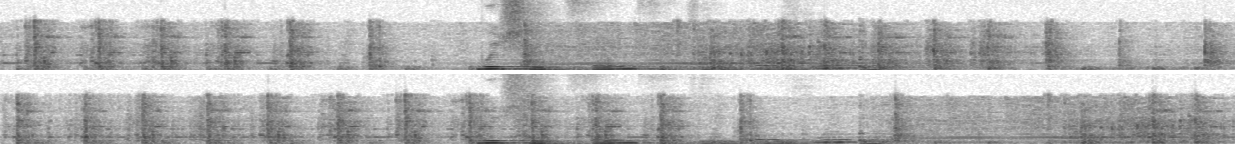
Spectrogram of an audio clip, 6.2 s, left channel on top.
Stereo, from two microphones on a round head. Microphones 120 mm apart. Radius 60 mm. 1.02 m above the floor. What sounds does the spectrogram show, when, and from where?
2.4 s a woman speaking: 25° left (ahead or behind), 0.6 m; by 4.2 s 60° left (ahead or behind), 3 m
4.3 s tapping: 30° left (ahead or behind), 2.5 m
